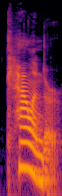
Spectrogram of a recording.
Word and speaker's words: calendar: Calendar. Calendar. The stress goes on the first syllable. Calendar. Calendar. So the other 2 vowels in the other 2 syllables are less defined because those syllables are not stressed.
